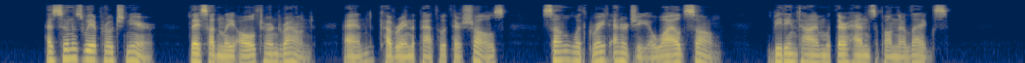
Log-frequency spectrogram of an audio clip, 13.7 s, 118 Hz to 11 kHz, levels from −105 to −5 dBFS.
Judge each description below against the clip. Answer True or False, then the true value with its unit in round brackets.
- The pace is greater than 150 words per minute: False (145 wpm)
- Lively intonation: False (4.1 semitones)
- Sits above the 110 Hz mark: False (105 Hz)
